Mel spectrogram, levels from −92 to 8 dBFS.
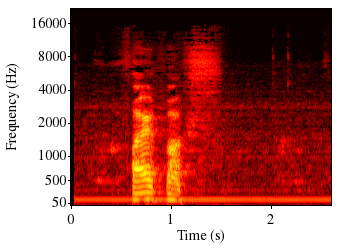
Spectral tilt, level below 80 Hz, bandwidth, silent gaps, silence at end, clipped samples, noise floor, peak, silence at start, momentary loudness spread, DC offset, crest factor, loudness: -4.5 dB/octave; -62 dBFS; 15 kHz; none; 1.1 s; under 0.1%; -47 dBFS; -4 dBFS; 0.4 s; 25 LU; under 0.1%; 22 dB; -23 LUFS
